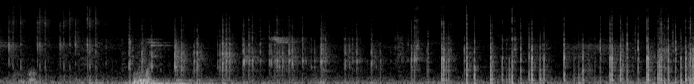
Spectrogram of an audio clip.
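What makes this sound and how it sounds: Long nails tap rapidly on a hollow white plastic cosmetic tube or bottle with a green cap, including close to the camera. The result is a dense run of short, dry clicks over a soft low rumble, with a louder, fuller knock near the start and sharper, crisper taps toward the end.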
